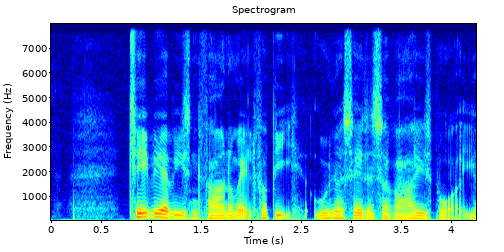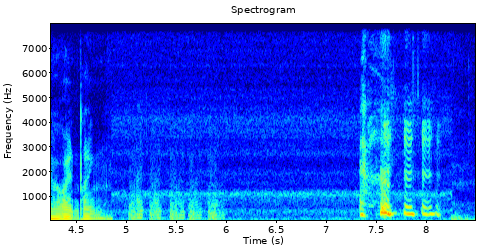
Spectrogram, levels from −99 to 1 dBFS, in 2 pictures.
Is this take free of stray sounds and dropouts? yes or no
no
